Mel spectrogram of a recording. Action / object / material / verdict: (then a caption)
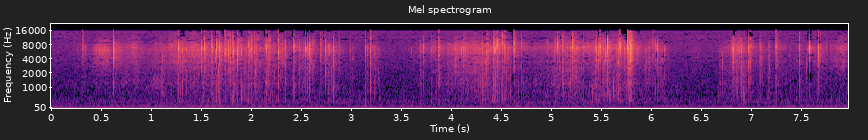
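scrape / thin plastic bread bag / plastic / none. Fingertips rub and squeeze the end of a full Warburtons plastic bread roll bag up close, crinkling the plastic. Bright, crackly crinkles come in uneven bursts over a faint low hum, with quiet pauses between them.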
